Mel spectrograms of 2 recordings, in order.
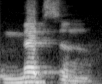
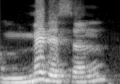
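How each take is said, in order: First: The middle vowel is dropped, giving two syllables. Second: The middle vowel is pronounced, giving three syllables. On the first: "we can elide this a" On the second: "instead of medicine"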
